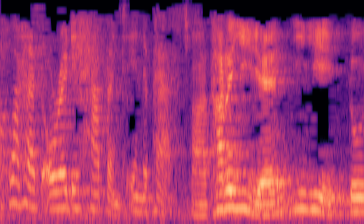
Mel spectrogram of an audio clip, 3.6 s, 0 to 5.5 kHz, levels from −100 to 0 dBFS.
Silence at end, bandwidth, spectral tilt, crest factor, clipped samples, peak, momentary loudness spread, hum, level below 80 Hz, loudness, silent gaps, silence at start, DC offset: 0 s; 5.4 kHz; -8.5 dB/octave; 20 dB; under 0.1%; -2 dBFS; 13 LU; none; -54 dBFS; -22 LUFS; none; 0 s; under 0.1%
